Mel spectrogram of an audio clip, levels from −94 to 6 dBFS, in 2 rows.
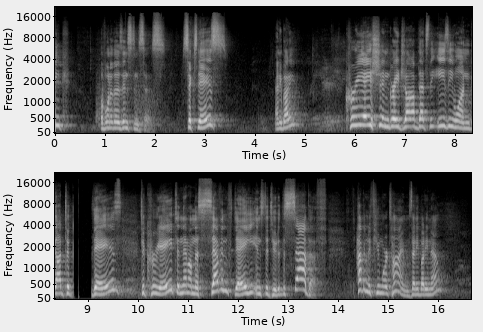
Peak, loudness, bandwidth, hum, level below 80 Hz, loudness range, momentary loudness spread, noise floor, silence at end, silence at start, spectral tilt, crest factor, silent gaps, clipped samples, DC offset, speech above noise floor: -2 dBFS; -22 LUFS; 18 kHz; none; -74 dBFS; 4 LU; 13 LU; -62 dBFS; 0.6 s; 0 s; -3.5 dB/octave; 22 dB; none; under 0.1%; under 0.1%; 40 dB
